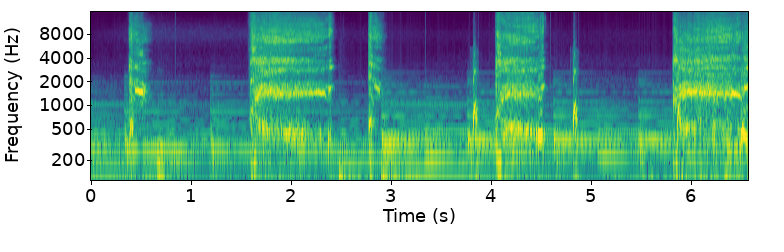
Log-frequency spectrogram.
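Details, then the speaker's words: A child's repeated wet, noisy coughs, with rattling sounds even while breathing, over background music; a pediatric cough possibly due to bronchitis. "Si su hijo tiene una tos húmeda y ruidosa, Con ruidos de traqueteo incluso mientras respira, Entonces puede"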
